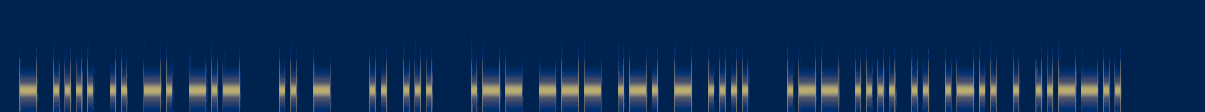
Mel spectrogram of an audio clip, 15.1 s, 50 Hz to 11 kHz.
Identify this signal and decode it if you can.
Morse code, heard as a keyed tone, about 17 wpm, 700 Hz. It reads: THINK IT IS WORTH WHILE?
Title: Sentences from Top 800 Words 17wpm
